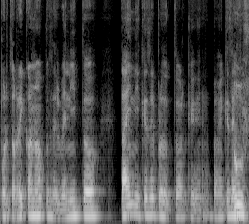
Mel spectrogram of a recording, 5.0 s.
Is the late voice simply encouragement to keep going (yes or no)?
no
